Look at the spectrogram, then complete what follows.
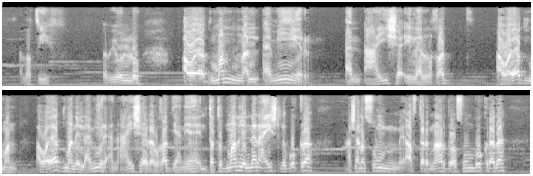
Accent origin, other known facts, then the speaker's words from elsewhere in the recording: Egypt; يعني عندنا في مصر بيقولوا ايه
